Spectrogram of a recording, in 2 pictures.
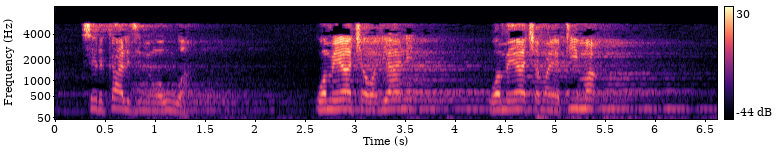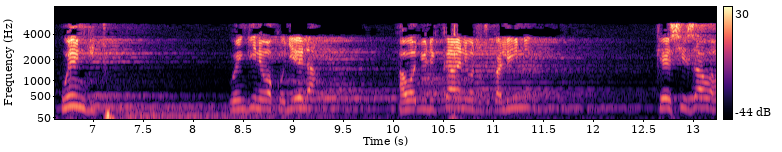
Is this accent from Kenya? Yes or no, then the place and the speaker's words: no; Tanzania; Haya tuliyazungumza kwa miaka mingi kule kwetu Tanzania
